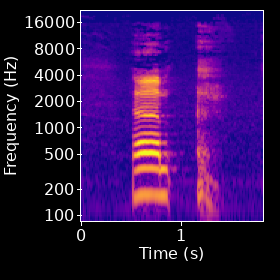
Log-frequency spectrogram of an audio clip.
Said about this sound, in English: And he explained to me that on another island a long ways from here, there's a volcano that's spewing stuff up in the air, and somehow or another, it's managed to make it to my lungs. So I apologize up front if I have to cough a few times.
